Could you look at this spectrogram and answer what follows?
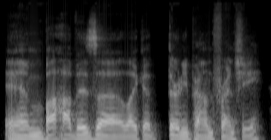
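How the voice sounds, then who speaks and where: A man in his thirties from San Diego, chatting as an interview guest in a relaxed way, often pausing with "uh" and "um". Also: deep voice. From San Diego, California. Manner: relaxed, laid-back, with frequent "uh" and "um". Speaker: guest, private lender. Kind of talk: casual interview chat.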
